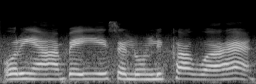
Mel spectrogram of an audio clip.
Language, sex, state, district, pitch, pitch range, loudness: Hindi, female, Haryana, Charkhi Dadri, 245 Hz, 240-255 Hz, -13 LUFS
